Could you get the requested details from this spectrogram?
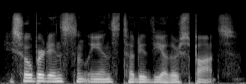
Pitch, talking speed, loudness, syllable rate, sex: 120 Hz, 195 wpm, -19 LUFS, 6.0 syllables/s, male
